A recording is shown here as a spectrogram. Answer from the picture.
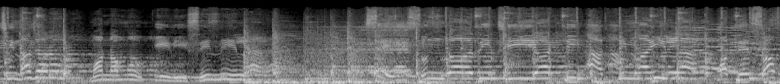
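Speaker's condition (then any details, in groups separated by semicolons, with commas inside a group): No condition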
